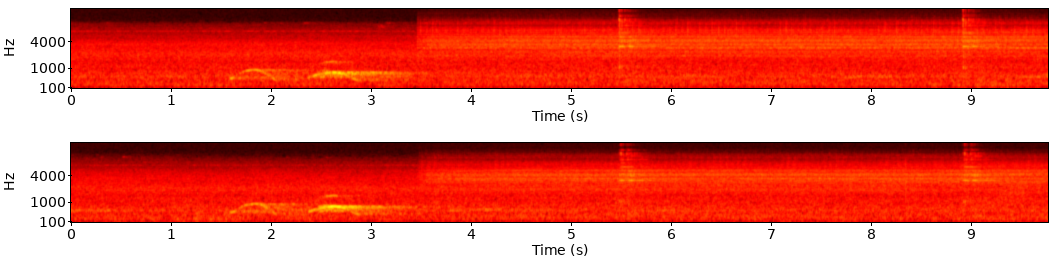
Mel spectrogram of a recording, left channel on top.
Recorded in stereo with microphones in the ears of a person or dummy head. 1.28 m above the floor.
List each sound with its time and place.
1.6 s a bird: 15° left (ahead or behind), 4 m
3.5 s a camera shutter: 65° left (ahead or behind), 5.5 m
